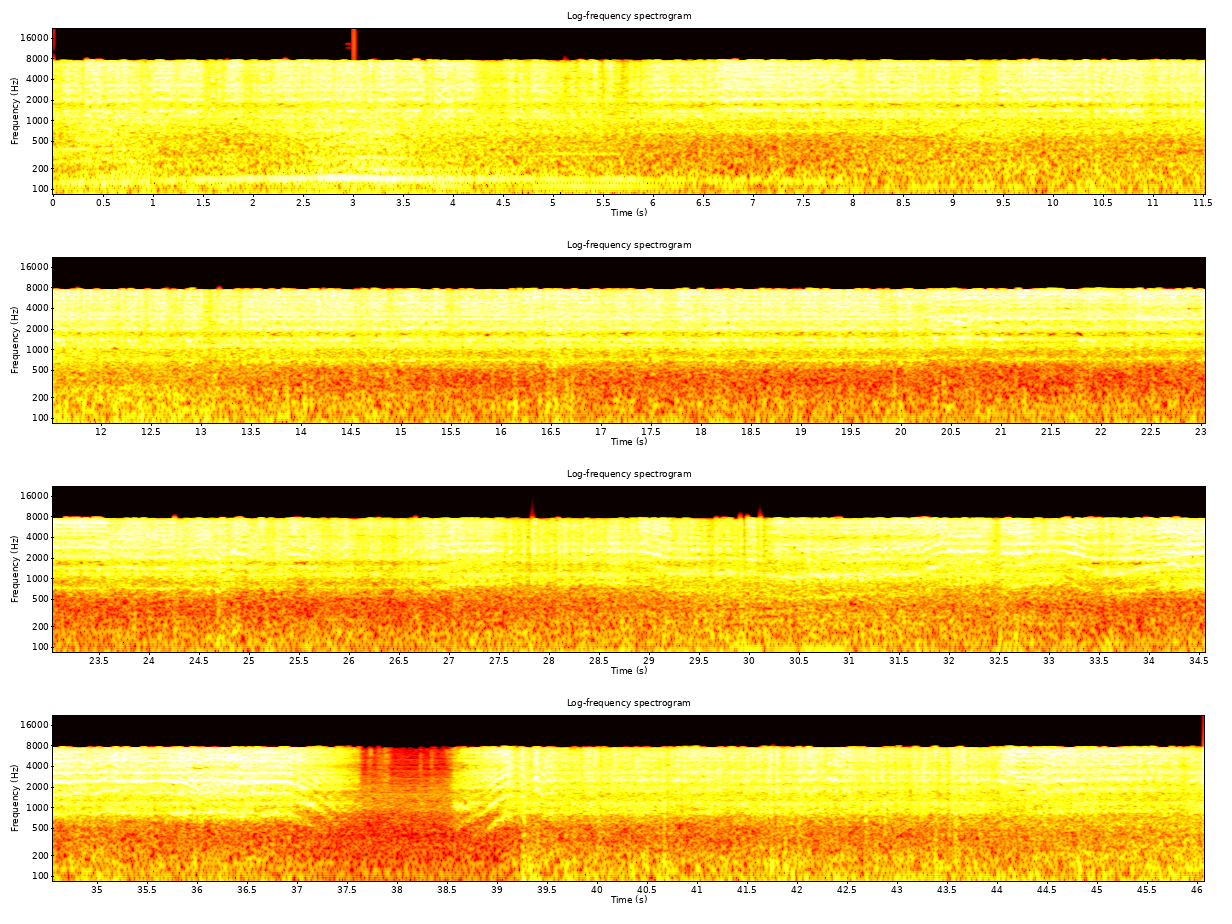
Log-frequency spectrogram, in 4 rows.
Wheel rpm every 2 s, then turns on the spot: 180, 190, 190, 190, 190, 190, 190, 190, 190, 190, 190, 190, 200, 210, 220, 150, 200, 200, 160, 70, 220, 230, 220.
none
